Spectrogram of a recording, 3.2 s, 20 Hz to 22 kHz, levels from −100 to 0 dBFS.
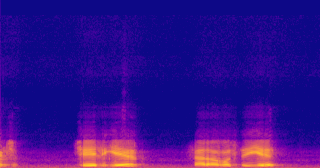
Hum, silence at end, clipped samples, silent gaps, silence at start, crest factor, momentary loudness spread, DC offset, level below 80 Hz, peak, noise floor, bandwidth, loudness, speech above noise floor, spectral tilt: none; 0.45 s; under 0.1%; none; 0 s; 16 dB; 14 LU; under 0.1%; -58 dBFS; -4 dBFS; -50 dBFS; 4.7 kHz; -19 LUFS; 32 dB; -6.5 dB/octave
